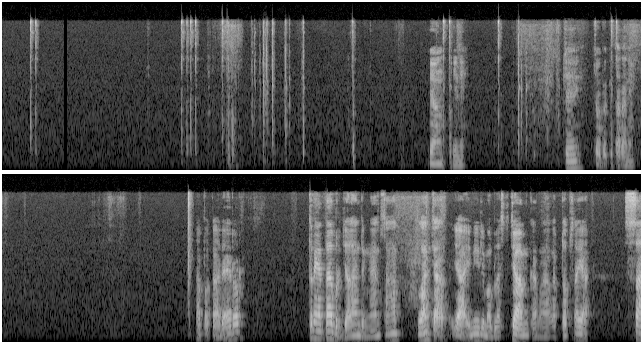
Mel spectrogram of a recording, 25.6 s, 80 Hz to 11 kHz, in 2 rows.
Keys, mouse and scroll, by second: 0.5 click.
